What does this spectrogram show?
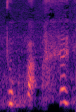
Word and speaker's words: thukpa: Thukpa. It's a little tricky to pronounce. I often mistake it to, I call it thukpa. I don't know, it's tricky. So yeah, it's spelled as THUKPA, thukpa.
